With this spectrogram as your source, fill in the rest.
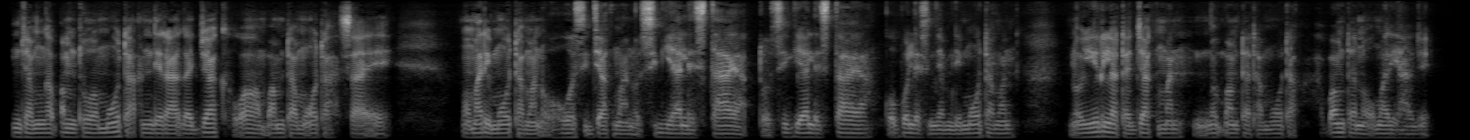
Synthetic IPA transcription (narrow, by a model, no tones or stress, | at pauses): ɲd͡ʒamɡaɓamtɔwamɔta̰ʔanːdiɾaɡad͡ʒakwawamɓamtamɔtasaɛ | mɔmaɾimɔtamanɔ̰hosid͡ʒakmanɔsiɡialɛstajatɔ̰siɡialɛstajakɔ̰bɔlɛsɲd͡ʒamdimɔtamanː | ɔjiɾlatad͡ʒakmanːɔɓamtatamɔta̰haɓamtanɔːmaɾihad͡ʒɛ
